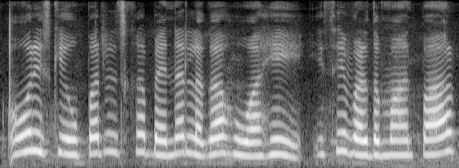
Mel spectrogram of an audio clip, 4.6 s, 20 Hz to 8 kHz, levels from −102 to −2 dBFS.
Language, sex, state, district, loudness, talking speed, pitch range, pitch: Hindi, female, Madhya Pradesh, Bhopal, -14 LUFS, 155 wpm, 255-290 Hz, 270 Hz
